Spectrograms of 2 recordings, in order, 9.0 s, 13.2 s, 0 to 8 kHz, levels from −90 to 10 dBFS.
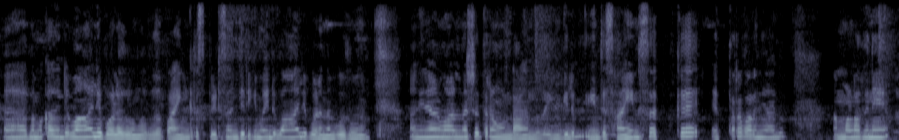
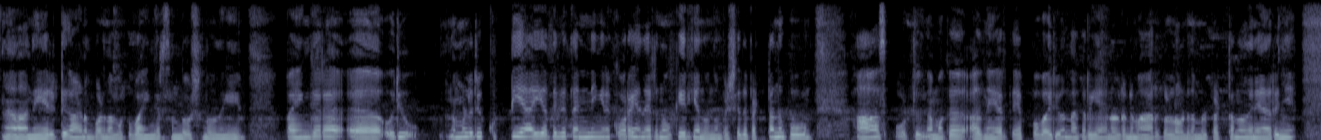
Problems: background conversations at intervals, low volume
